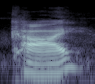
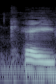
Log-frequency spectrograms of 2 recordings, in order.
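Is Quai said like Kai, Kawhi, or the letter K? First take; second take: Kai; letter K. First: The word is said like 'Kai'. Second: The word is said like the letter K. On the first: "I've heard it called Kai" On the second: "I've heard it called the K fifty-four"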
